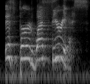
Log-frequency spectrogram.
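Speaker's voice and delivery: mock-serious slow warning; emphatic aside. A narrator's reading. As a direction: lean into it, this bird means business. Narrator emphasis.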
